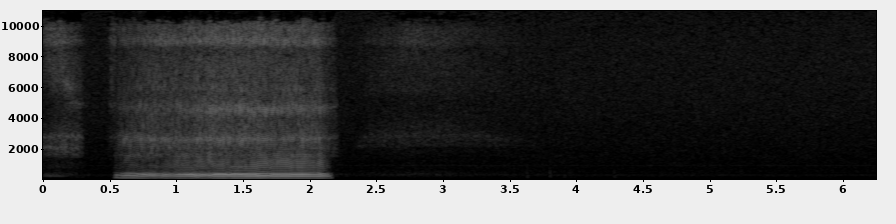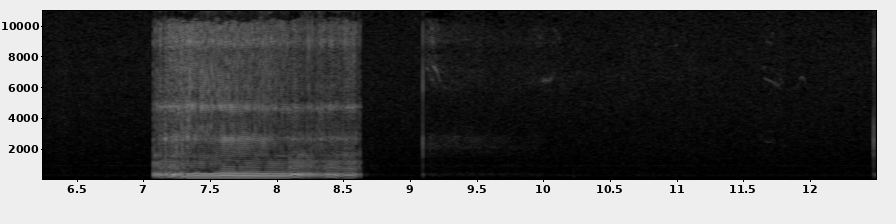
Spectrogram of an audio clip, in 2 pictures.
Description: My beagle snores SO LOUD downstairs, it wakes me up in my bedroom with the door closed.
